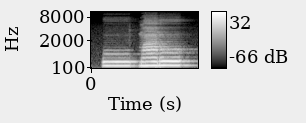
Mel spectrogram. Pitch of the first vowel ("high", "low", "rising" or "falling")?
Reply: low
